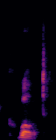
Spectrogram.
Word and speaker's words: quote: though i can't hear you quote awesome mini code quote all right so at least you tried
